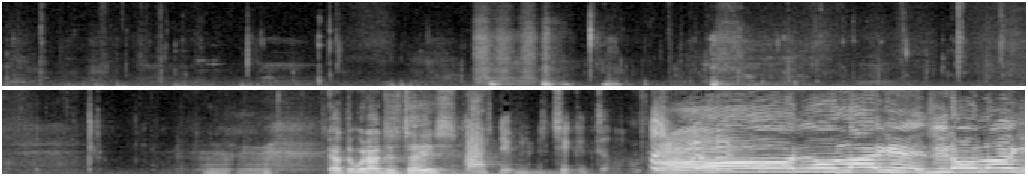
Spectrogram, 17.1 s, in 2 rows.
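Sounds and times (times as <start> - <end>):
wet mouth sounds and clicks: 0.3 - 3.0, 4.9 - 5.9, 9.2 - 9.9
people biting and chewing: 4.8 - 11.3.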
